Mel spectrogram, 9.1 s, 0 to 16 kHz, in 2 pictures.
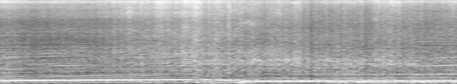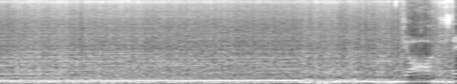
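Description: A BMW 318is Class 2 race car engine roaring inside a tunnel, loud and close with a sustained drone that dips as the driver shifts gears, then holds steady before another shift near the end.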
